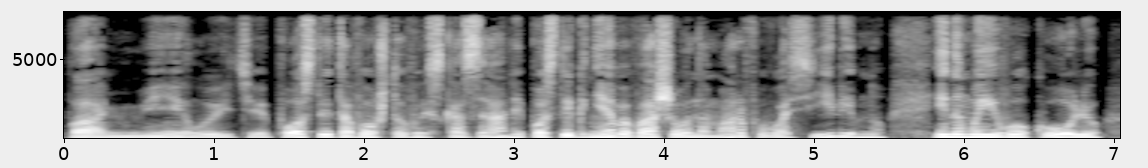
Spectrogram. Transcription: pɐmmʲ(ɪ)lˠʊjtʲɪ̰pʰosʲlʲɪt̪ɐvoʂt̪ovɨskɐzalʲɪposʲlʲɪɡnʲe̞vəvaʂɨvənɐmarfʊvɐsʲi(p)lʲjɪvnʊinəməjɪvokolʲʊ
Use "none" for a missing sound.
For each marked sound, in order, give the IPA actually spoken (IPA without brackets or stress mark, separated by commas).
i, none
